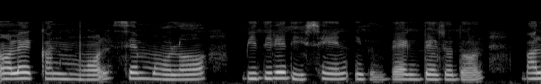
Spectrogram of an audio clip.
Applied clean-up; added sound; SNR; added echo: none; none; none; none.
